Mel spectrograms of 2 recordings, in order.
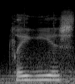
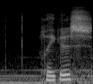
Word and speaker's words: Plagueis: Darth Plagueis the Wise? How do you say that? Plagueis? I feel like I'm saying that wrong. Plagueis?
